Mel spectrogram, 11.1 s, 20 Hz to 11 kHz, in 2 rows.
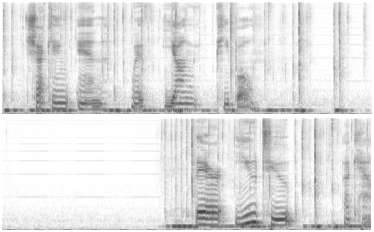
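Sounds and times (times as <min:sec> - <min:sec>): computer keyboard keystrokes: 0:08.0 - 0:09.1, 0:09.8 - 0:11.0.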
